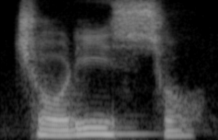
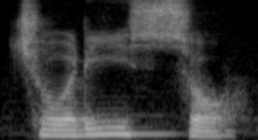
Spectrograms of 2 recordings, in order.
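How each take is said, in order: Both takes have the same delivery.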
